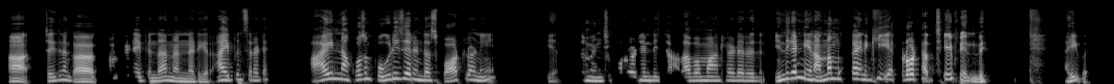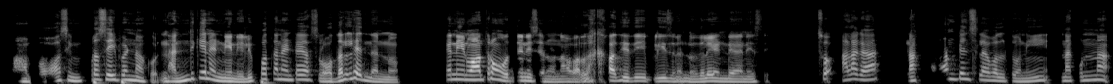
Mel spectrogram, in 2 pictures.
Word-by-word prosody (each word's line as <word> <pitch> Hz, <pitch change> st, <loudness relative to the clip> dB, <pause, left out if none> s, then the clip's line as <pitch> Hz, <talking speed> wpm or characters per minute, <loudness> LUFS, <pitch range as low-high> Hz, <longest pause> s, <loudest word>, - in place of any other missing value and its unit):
"ఆహ్, -, -, +6 dB, 0.2 s
చైతన్య 195 Hz, +5 st, -1 dB
ఆహ్, 120 Hz, -2 st, +6 dB, 0.2 s
కంప్లీట్ 195 Hz, +6 st, -12 dB
అయిపోయిందా?" 160 Hz, -2 st, -2 dB
అని 180 Hz, -, 0 dB
నన్ను 135 Hz, -3 st, -1 dB
అడిగారు, 120 Hz, -2 st, -7 dB
"ఆ! -, -, +6 dB
అయిపోయింది 200 Hz, +1 st, -2 dB
సార్" 185 Hz, -, -4 dB
అంటే, -, -, -12 dB, 0.5 s
ఆయన 260 Hz, +3 st, +5 dB
నా -, -, +5 dB
కోసం 255 Hz, +3 st, -1 dB
పొగిడేసారండి, 230 Hz, 0 st, +2 dB
ఆ -, -, 0 dB
స్పాట్‌లోని. 200 Hz, -5 st, -1 dB, 0.7 s
ఎంత -, -, -25 dB
మంచి 165 Hz, +1 st, -3 dB
కుర్రాడు 195 Hz, 0 st, -5 dB
అండి, 180 Hz, 0 st, -2 dB
చాలా 165 Hz, -, -3 dB
బాగా 180 Hz, 0 st, 0 dB
మాట్లాడారు. 180 Hz, -1 st, -2 dB, 0.3 s
ఎందుకంటే 290 Hz, +7 st, +4 dB
నేను 180 Hz, -, +6 dB
అన్న 260 Hz, -, +5 dB
ముక్క 260 Hz, -, -11 dB
ఆయనికి 225 Hz, +4 st, -1 dB
ఎక్కడో 225 Hz, +1 st, +4 dB
టచ్ -, -, 0 dB
అయిపోయింది. -, -, +2 dB, 0.8 s
అయి -, -, +3 dB, 0.5 s
మా 140 Hz, -, -7 dB, 0.2 s
బాస్ 185 Hz, +10 st, -4 dB
ఇంప్రెస్ 170 Hz, +8 st, -1 dB
అయిపోయాడు, 210 Hz, -2 st, +1 dB
నాకు. 145 Hz, -, -6 dB, 0.2 s
అందుకేనండి, 215 Hz, -, +2 dB
నేనెళ్ళిపోతాను 160 Hz, -, +1 dB
అంటే 220 Hz, +1 st, -1 dB
అసలు 140 Hz, -9 st, -6 dB
వదల్లేదు 235 Hz, -, +3 dB
నన్ను. 115 Hz, -4 st, -3 dB, 0.5 s
కానీ 225 Hz, +1 st, +1 dB
నేను 220 Hz, -2 st, +4 dB
మాత్రం 235 Hz, +3 st, +5 dB
వద్దనేసాను. 155 Hz, -6 st, -1 dB
"నా 125 Hz, -, -5 dB
వల్ల -, -, -1 dB, 0.2 s
కాదు 180 Hz, -1 st, +4 dB
ఇది 160 Hz, +1 st, 0 dB
ప్లీజ్ 145 Hz, -1 st, -1 dB
నన్ను 140 Hz, -3 st, -4 dB
వదిలేయండి" 135 Hz, -1 st, +1 dB
అనేసి. 125 Hz, +2 st, -8 dB, 0.5 s
సో -, -, 0 dB, 0.2 s
అలాగా, 220 Hz, -3 st, +1 dB, 0.4 s
నా -, -, +3 dB, 0.2 s
కాన్ఫిడెన్స్ 245 Hz, 0 st, -5 dB
లెవెల్‌తోని, 155 Hz, -5 st, -4 dB, 0.3 s
నాకున్న 185 Hz, +5 st, -5 dB
185 Hz, 170 wpm, -24 LUFS, 150-220 Hz, 0.8 s, ఆహ్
